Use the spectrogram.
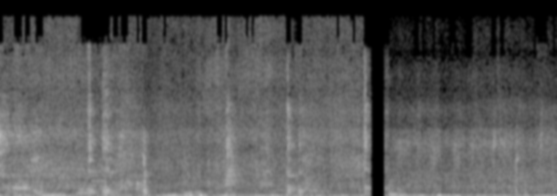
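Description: Duck meat is stirred into spice paste frying in a pan, with scraping spoon strokes, irregular clatter and a soft sizzle underneath, close up and moderately loud.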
